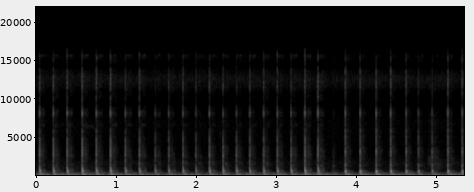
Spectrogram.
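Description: A plastic stylus tip taps and scratches rapidly across a flat glass iPad screen while detailing a drawing. About thirty short, bright clicks come at a quick, slightly uneven pace, each dying away almost at once over a steady low rumble.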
